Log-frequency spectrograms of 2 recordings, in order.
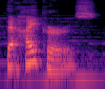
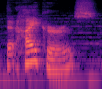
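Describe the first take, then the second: The two takes are said the same way.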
